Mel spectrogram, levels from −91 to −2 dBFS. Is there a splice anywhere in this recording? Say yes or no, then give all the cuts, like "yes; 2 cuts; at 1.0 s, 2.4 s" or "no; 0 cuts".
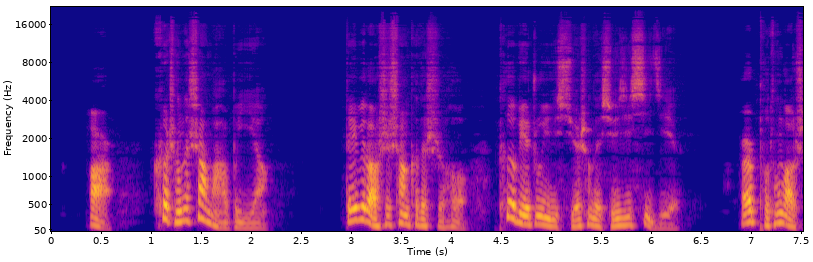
no; 0 cuts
